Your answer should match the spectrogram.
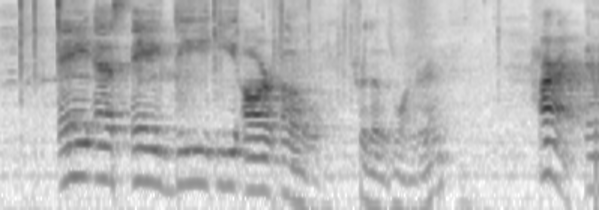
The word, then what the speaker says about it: Asadero: It's Asadero, for those wondering.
